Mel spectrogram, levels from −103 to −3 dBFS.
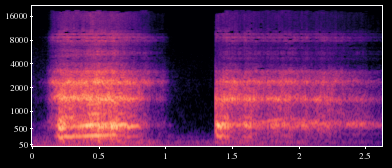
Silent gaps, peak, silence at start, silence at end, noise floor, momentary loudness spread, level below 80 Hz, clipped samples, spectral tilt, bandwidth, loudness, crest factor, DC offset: none; -4 dBFS; 0.15 s; 0.1 s; -51 dBFS; 19 LU; -60 dBFS; under 0.1%; -3 dB/octave; 19.5 kHz; -22 LUFS; 18 dB; under 0.1%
